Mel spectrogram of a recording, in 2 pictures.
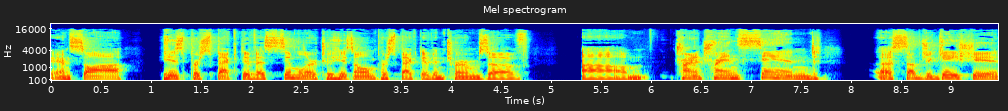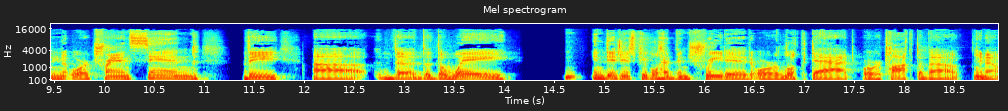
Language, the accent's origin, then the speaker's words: English; Canada; now in Los Angeles, United States; I'm in Los Angeles and I'm from Canada.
